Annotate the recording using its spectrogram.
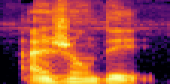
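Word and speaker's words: agender: Aginder, ça se prononce aginder.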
